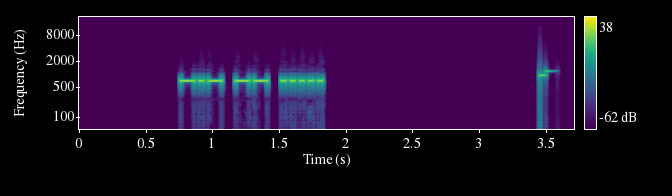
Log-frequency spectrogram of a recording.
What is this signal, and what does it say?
Morse code, heard as a keyed tone, about 34 wpm, 700 Hz. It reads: KM5
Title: USA Call Sign Prefixes - 35wpm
